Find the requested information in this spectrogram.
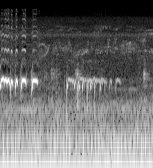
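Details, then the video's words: Zebra dove of local stock singing its 'manggung' song: a loud, quick stuttering phrase opens, followed by a softer run of evenly spaced, clipped coos, with constant low background rumble. "Perkutut MASTERAN BUNYI Manggung Terlama"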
